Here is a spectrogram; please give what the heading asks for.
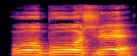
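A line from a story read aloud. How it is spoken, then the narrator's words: Moaning. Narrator (Russian): простонала магичка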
